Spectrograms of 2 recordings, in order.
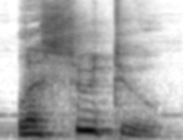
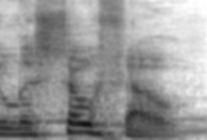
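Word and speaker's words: Lesotho: It's called lutu. And Africans get so mad because most non-Africans say lasso and they're like they can't pronounce the name of our country lutu.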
